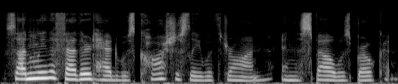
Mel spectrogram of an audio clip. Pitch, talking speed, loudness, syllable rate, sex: 215 Hz, 180 wpm, -16 LUFS, 5.2 syllables/s, female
